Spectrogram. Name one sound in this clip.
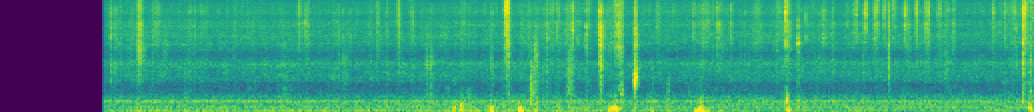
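A pen scratches faintly on a paper plate.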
